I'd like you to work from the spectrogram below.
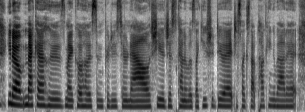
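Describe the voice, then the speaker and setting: Speaking at a fairly quick pace with hardly any pauses, a woman with an American accent delivers her words in a flat monotone at medium pitch, over a very clean recording with a silent background. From US South, Atlanta, Georgia. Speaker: podcast host and digital media strategist. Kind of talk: interview.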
